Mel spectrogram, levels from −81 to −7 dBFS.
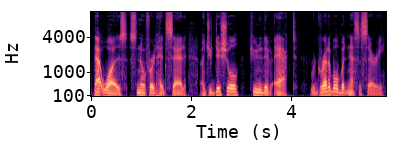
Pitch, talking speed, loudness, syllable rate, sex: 95 Hz, 120 wpm, -20 LUFS, 4.7 syllables/s, male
